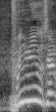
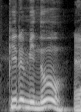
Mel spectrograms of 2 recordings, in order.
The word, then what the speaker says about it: 피르미누: 이제 살라 선수를 두면서 피르미누를 뒤로 뺐는데 잠깐만 누구? 피르미누. 아유 발음이 꼬였네. – 프리미누 잘 모르네. 아는 척하다 다쳤다. 피르미누.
